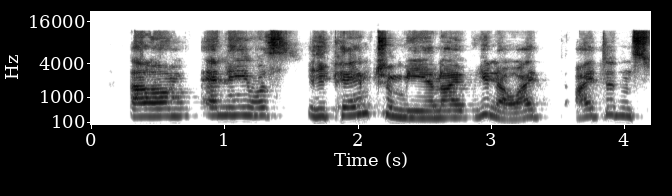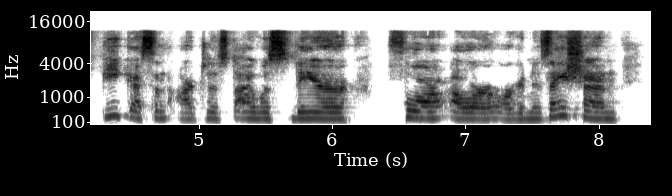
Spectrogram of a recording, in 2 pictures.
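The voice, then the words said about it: Noticeable foreign accent. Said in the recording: “heard my accent, which jarring it is”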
